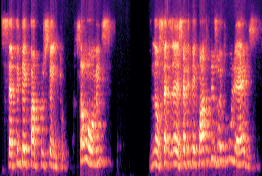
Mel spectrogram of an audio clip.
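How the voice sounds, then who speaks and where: A woman in her 30s from Pernambuco, Brazil, running for the state legislature, answers in a panel debate in an earnest, activist manner with frequent tag questions. Her voice is fairly high, with lively intonation and normal speed. The recording sounds roomy, dull and lo-fi.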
